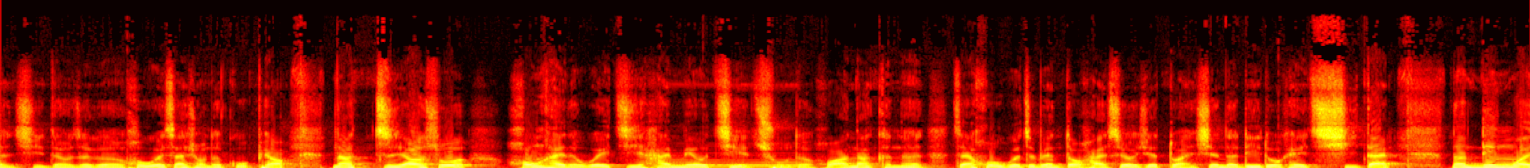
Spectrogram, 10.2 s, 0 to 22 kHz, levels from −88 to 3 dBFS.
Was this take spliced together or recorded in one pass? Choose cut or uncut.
uncut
